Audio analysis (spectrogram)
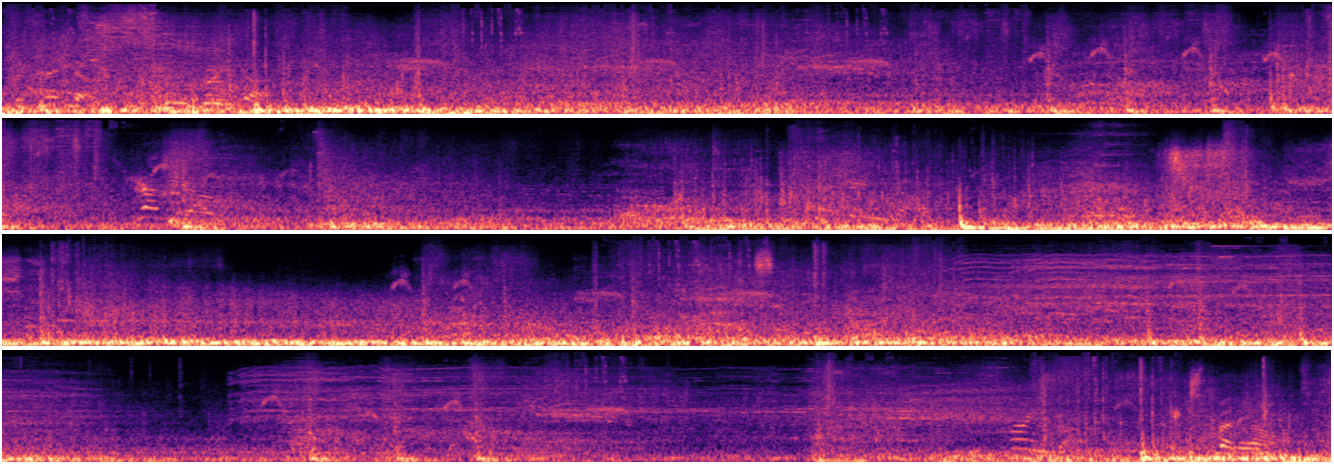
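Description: Spell blasts and Confringo explosions in Hogwarts Legacy on Xbox Series X: a dense, unbroken barrage of booms, roars and crackling impacts that barely lets up, with voices mixed in.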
